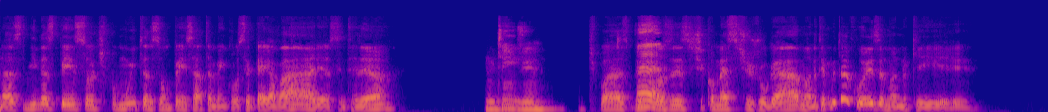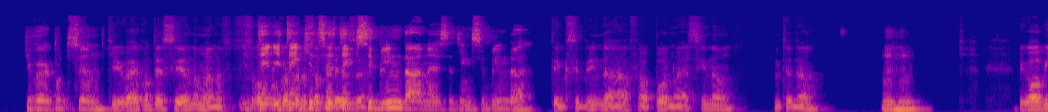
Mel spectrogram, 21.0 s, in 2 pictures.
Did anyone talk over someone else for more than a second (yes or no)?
yes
